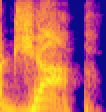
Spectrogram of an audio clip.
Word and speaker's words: Diop: Matar Diop. D-I-O-P. Not Diop, but Diop is how you say that last name.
